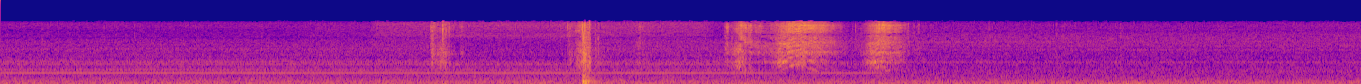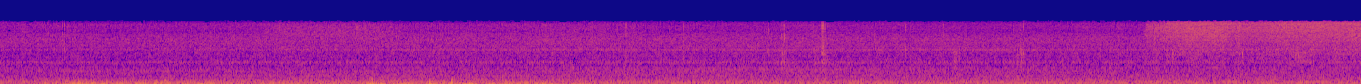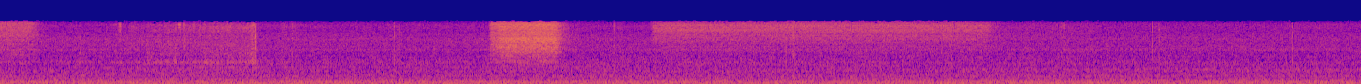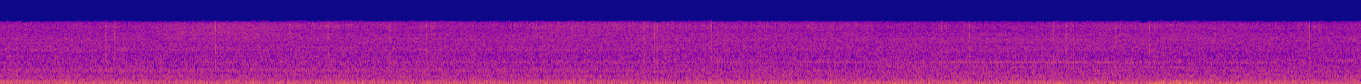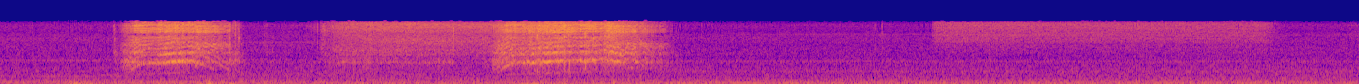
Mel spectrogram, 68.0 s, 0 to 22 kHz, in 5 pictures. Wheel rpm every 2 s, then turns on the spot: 0, 0, 0, 10, 10, 0, 0, 0, 0, 0, 0, 0, 0, 0, 10, 0, 0, 0, 0, 0, 0, 0, 0, 0, 0, 0, 0, 20, 30, 50, 40, 0, 0, 0.
28-30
